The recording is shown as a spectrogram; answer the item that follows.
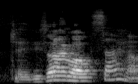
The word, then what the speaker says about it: JD Simo: say it if i say his name correctly jd zymo and you are correct yes jd simo is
